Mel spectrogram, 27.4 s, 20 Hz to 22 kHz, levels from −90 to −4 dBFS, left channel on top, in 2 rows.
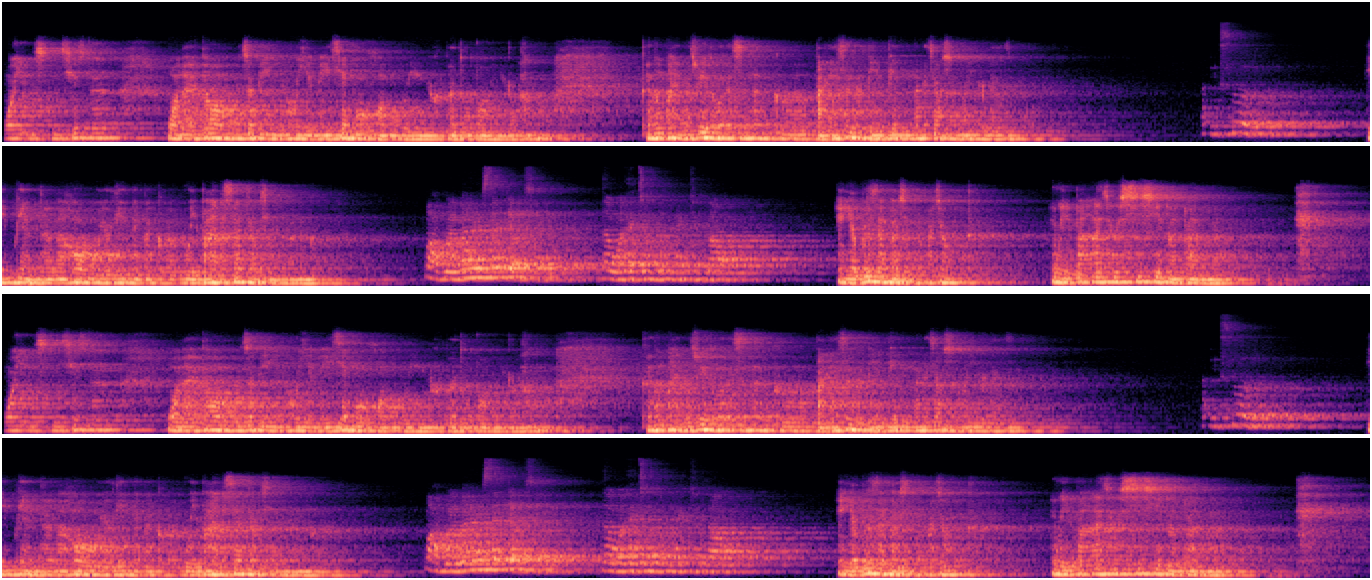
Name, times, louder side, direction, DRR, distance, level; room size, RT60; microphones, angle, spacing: voice 1, 0.0-6.1 6.4-10.2 13.6-16.9 22.0-23.5 24.1-25.9 26.6-26.9, left 2 dB, 70° left, -1 dB, 1.6 m, -18 dB
voice 2, 12.1-12.7 17.9-19.2 19.7-21.0, left 1 dB, 35° left, -8 dB, 2.6 m, -23 dB
16.5 x 8.8 x 4.4 m, 2.7 s
head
